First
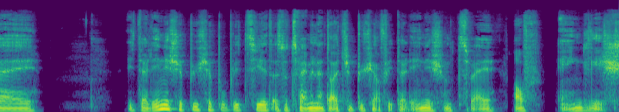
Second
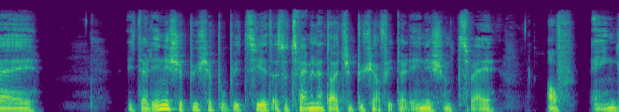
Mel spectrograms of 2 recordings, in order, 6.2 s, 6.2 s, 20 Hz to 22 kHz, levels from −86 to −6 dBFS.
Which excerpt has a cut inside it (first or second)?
first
